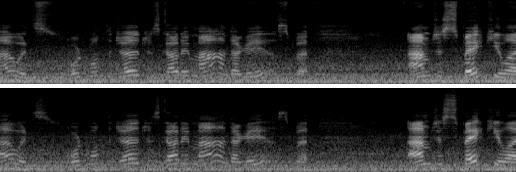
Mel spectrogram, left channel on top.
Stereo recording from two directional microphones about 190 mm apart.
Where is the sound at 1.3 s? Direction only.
25° left (ahead or behind).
